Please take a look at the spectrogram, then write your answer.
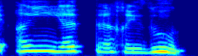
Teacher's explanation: इनकम्प्लीट तो इदगाम है, लेकिन विद मोस्ट कंप्लीट गुन्ना, अकमल गुन्ना के साथ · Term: इनकम्प्लीट मर्जिंग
